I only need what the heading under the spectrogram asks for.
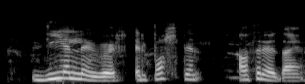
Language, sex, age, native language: Icelandic, female, 14, Icelandic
